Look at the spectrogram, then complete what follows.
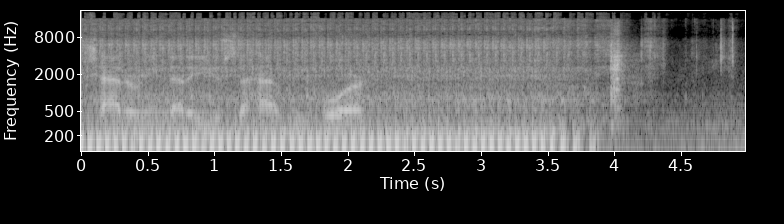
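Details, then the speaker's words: GY6 150cc scooter after a valve adjustment (cover still off): a quick, even single-cylinder idle at roughly four beats a second, with no more of the valve chatter heard before; healthy. "Before it was chattering everywhere. Now it's nice and adjusted."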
